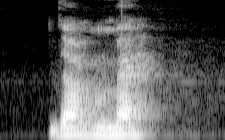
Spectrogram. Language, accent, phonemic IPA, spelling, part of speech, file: French, Canada, /dɔʁ.mɛ/, dormait, verb, LL-Q150 (fra)-dormait.wav
- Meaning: third-person singular imperfect indicative of dormir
